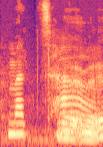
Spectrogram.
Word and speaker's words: Metallica: Metallica.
